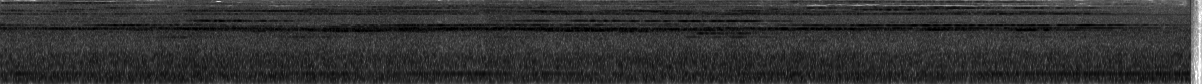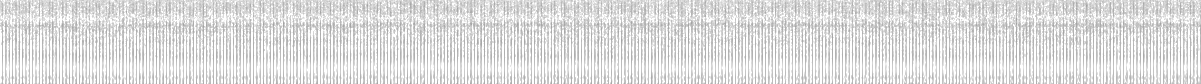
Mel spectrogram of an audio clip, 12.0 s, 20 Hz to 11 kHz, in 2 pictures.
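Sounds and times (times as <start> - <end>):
brake and wheel squeal: 0.0 - 6.0
train running noise: 0.0 - 6.0.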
